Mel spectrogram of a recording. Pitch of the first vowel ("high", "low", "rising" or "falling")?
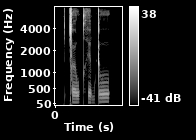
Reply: low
